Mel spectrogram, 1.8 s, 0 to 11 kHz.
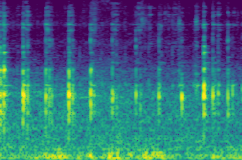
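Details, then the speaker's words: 2009-2019 Toyota Corolla 1.8 with engine running: sharp, even ticking about six times a second, resembling camshaft noise, from a worn water pump bearing; pulley wiggles by hand, so the water pump is replaced. "do you hear that noise bad bearing has a bad bearing so when the engine runs it makes this"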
